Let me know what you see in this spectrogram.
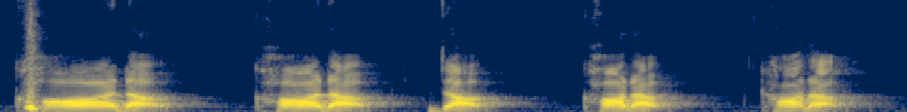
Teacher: we have a t between two vowels again I'll pronounce it as a soft D · Now, because up is a vowel, so now we have caught up, we have a T between 2 vowels. Again, I'll pronounce it as a soft D, but I have to combine the sounds together.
